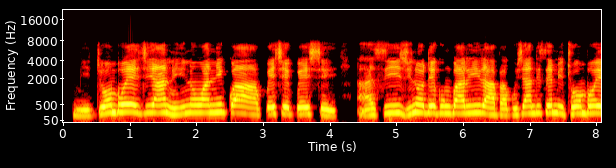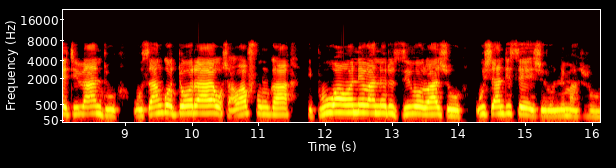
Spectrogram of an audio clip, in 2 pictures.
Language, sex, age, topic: Ndau, female, 36-49, health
